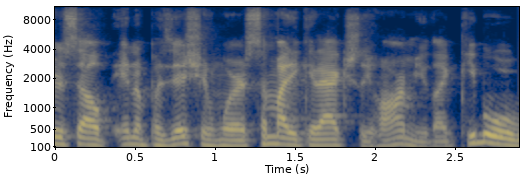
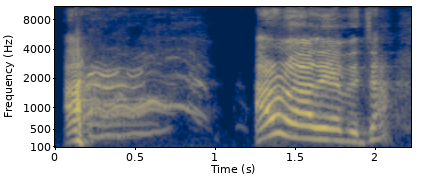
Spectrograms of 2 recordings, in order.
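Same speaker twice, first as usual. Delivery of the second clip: high, louder incredulous repeat; exasperated; 11 semitones higher, 5 dB louder, much faster than usual. Real, not acted. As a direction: throw up your hands at it.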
